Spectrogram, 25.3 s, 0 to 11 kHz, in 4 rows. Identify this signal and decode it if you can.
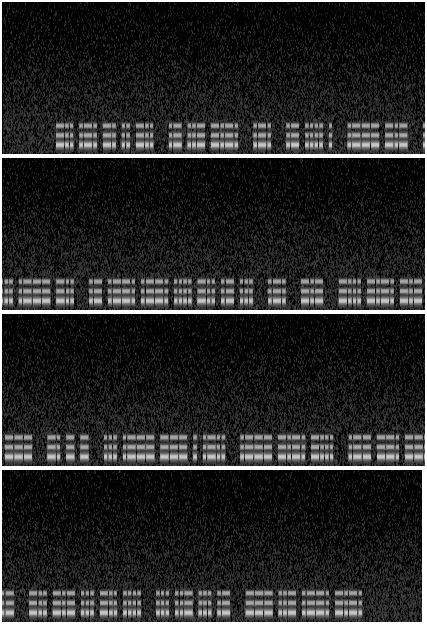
Morse code (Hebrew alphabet), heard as a keyed tone, machine-sent, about 34 wpm, 700 Hz. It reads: דרניד אטס ר אחו עך שעד אפפחדאש ר כ בסכה נתת שעהול עסב צגק דכשדח שטשא הטפס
